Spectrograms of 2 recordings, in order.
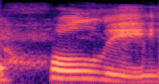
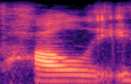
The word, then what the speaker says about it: Holly: So a lot of people will say holy instead of Holly.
